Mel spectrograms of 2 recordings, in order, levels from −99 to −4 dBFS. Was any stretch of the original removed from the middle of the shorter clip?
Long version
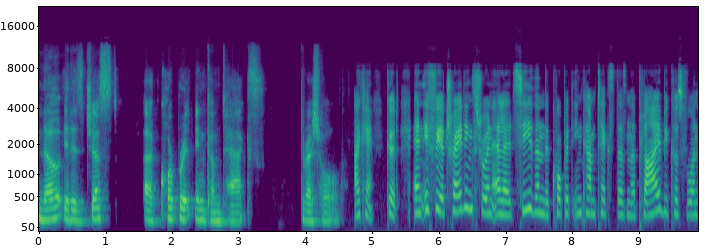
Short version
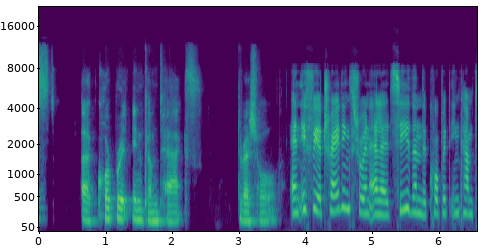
yes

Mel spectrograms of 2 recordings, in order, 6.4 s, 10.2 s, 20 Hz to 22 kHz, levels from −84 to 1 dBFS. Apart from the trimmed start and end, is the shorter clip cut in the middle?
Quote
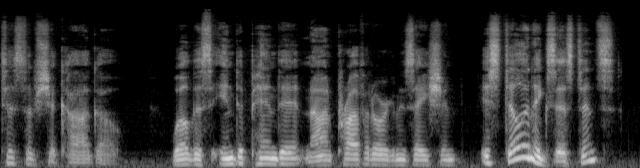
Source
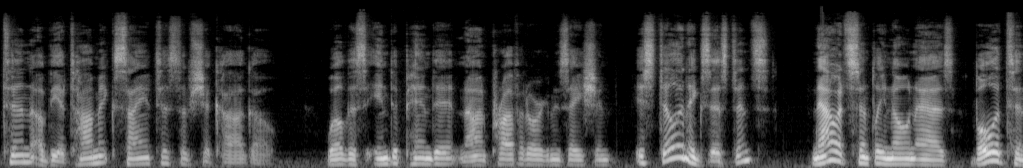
no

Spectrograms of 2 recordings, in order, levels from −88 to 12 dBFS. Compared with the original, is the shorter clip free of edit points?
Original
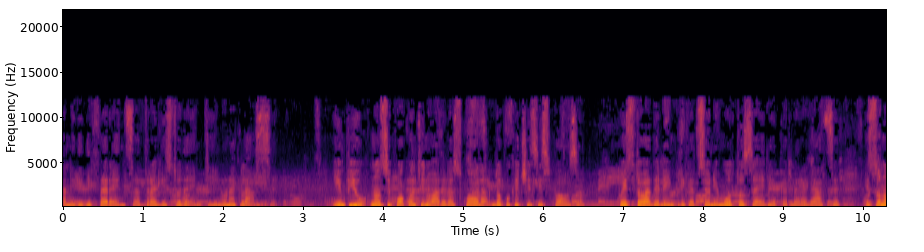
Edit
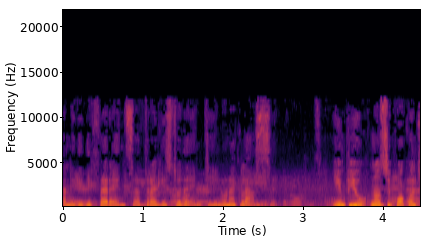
yes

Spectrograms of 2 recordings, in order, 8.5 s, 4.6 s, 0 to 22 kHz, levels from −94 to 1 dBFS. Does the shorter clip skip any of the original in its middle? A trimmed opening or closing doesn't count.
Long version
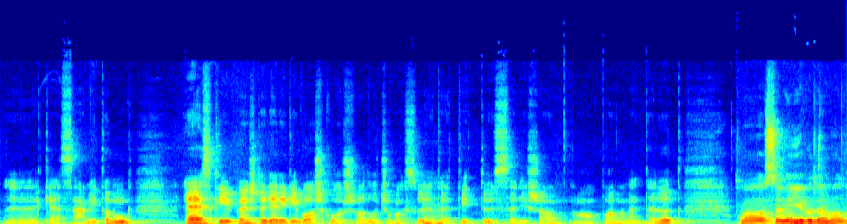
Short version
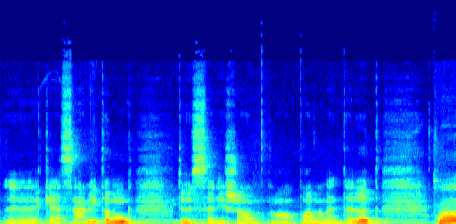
yes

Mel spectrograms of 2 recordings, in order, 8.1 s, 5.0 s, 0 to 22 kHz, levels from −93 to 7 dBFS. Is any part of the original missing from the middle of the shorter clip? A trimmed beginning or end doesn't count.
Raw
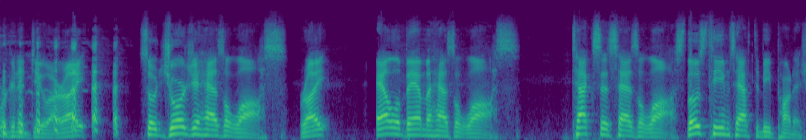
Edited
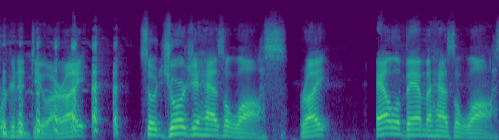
no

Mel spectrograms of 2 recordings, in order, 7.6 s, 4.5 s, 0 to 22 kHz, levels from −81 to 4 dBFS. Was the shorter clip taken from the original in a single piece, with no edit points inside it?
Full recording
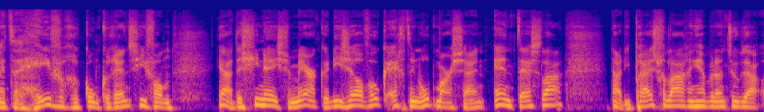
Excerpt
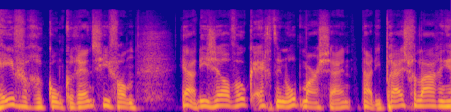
no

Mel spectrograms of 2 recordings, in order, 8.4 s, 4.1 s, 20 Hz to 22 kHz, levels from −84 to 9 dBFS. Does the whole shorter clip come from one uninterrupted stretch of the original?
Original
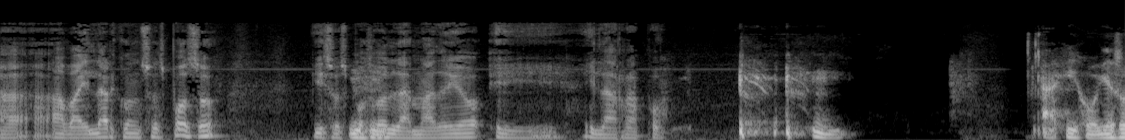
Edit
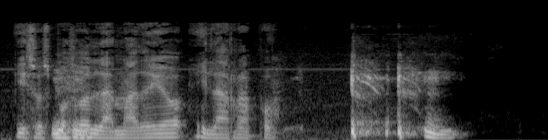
no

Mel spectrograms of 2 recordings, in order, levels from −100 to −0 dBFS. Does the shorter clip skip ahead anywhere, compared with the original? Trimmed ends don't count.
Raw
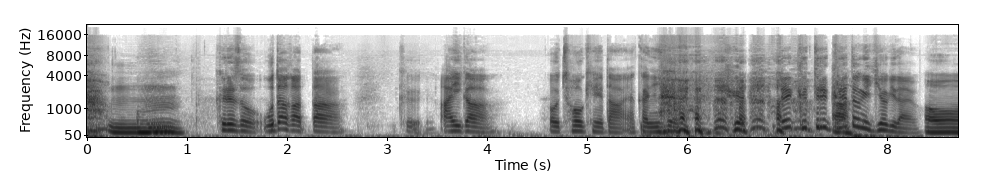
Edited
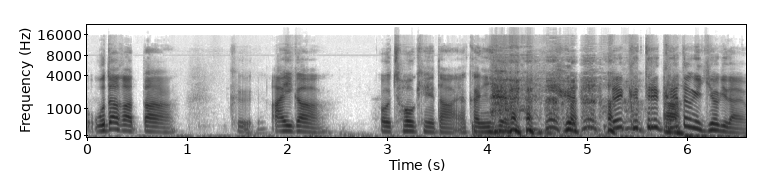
no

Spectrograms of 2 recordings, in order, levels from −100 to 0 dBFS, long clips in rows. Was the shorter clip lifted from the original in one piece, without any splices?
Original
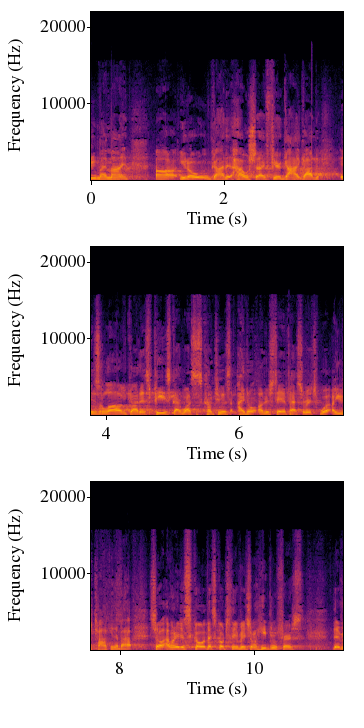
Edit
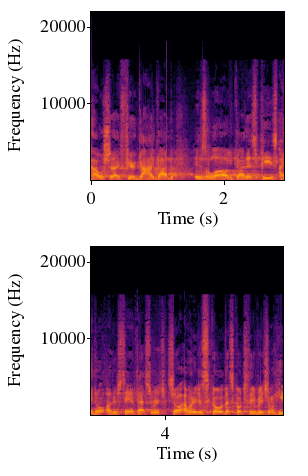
no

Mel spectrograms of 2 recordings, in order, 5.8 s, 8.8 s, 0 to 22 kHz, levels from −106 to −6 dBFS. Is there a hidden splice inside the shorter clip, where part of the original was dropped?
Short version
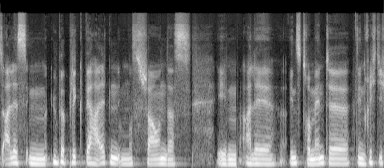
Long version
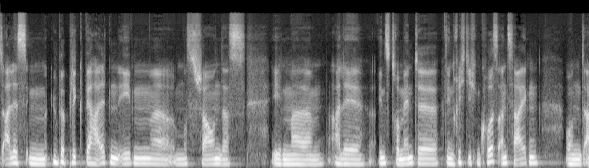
yes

